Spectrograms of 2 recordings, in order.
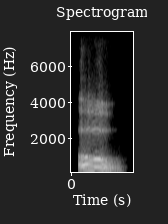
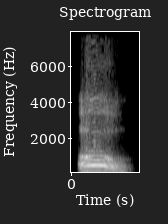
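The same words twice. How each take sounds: First: Said in the usual way. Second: Sudden high, loud "Oh!"; playful hammed-up yelp; mock yell. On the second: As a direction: yell it out like a startled boy. Acted yell in example sentence.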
